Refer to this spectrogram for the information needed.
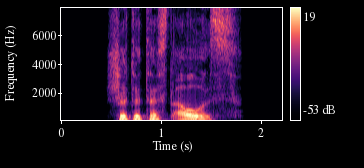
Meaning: inflection of ausschütten: 1. second-person singular preterite 2. second-person singular subjunctive II
- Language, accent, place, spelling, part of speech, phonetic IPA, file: German, Germany, Berlin, schüttetest aus, verb, [ˌʃʏtətəst ˈaʊ̯s], De-schüttetest aus.ogg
